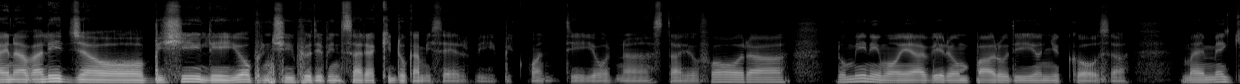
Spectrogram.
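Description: At 2.56 s, lasting until 2.58 s, a single loud pop lands just before "principiu di pinsari a". A sudden voltage pulse, likely from a plug, switch or static discharge, was added on top of the speech, and the following circuitry shaped it into a brief sharp thump that peaks a few decibels above the voice. The speech continues underneath. On a waveform it is a narrow spike standing clear of the surrounding envelope; a spectrogram shows a thin vertical stripe spanning the full frequency range.

From 4.23 s, right after "pinsari a chiddu ca", one channel drops out and stays lost to the end of the clip. With only one side feeding the mono sum, the speech common to both channels falls abruptly by about 6 dB. The likely cause is a failed connection or dropped input on one stereo side. The waveform shows a clean step down to roughly half amplitude at that instant. On a spectrogram the whole band dims uniformly from that point, with no change in spectral shape.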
